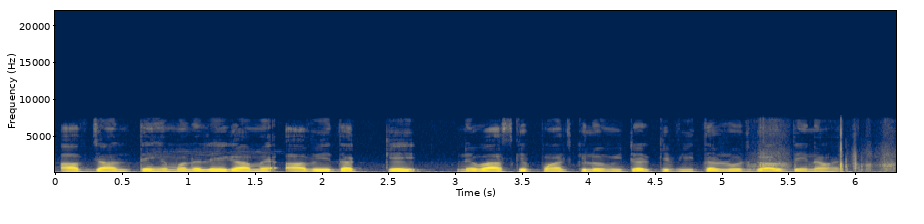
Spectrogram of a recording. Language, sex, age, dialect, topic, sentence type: Hindi, male, 18-24, Awadhi Bundeli, banking, statement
